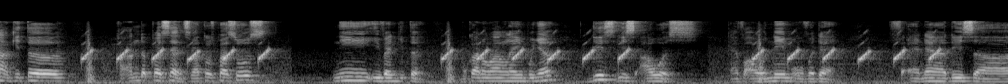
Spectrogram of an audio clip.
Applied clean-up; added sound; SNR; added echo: none; Alarm / Car; 3 dB; none.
